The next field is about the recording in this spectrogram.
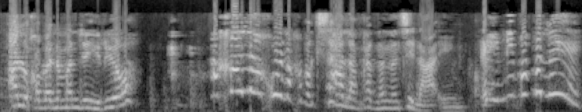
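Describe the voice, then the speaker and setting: A bossy Filipino mother in a radio drama. Her middle-aged voice swings widely up and down, nagging and melodramatic, with music clearly playing behind it. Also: fairly high pitch, wildly swooping pitch, fairly quick. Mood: nagging, impatient. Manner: scolding, melodramatic. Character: domineering, nagging twice-widowed mother who favors one daughter.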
